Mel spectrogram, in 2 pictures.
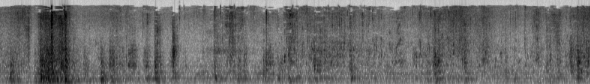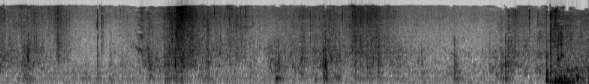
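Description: Water splashing and sloshing in irregular bursts, like waves lapping against a small boat, with a louder low rumble near the end.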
